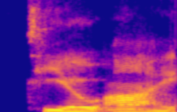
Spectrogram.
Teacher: So toi, T-O-I, has that wa sound, whereas tu is different.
